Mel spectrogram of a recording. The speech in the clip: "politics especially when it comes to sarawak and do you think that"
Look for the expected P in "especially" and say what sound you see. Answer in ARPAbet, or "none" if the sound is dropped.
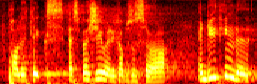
P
